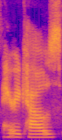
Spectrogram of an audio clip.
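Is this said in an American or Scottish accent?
American. It is said in an American accent. "in American English"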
